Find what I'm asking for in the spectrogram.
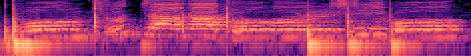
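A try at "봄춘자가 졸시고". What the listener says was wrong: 씌고가 아니라고 어떻게 자꾸 이상하게 만드네 봄춘자가 졸 씌고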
